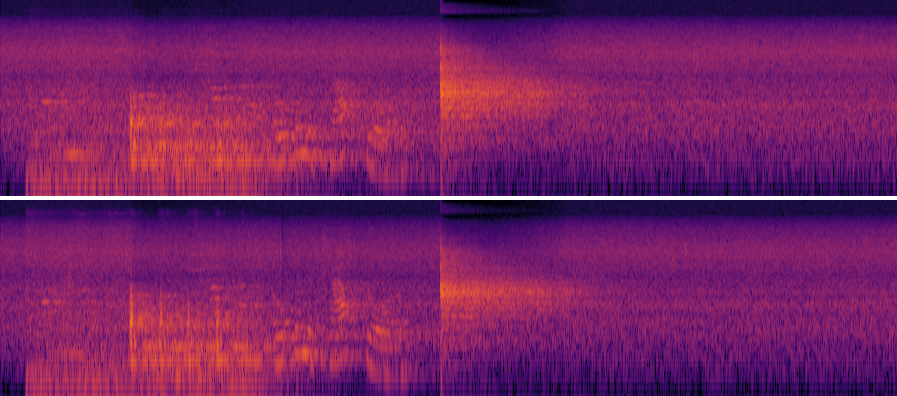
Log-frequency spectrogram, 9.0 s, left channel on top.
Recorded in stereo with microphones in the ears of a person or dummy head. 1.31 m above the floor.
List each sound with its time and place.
0.2 s knocking: 70° right (ahead or behind), 5.5 m
2.5 s a woman speaking: 35° right (ahead or behind), 1.7 m
4.4 s a gunshot: 15° left (ahead or behind), 1.0 m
